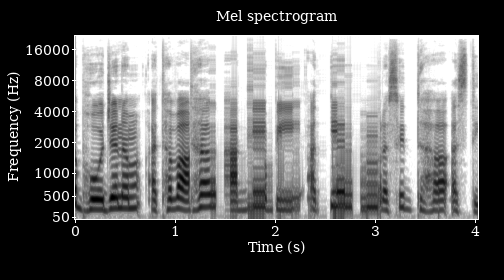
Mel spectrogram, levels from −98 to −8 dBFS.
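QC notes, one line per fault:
1.13 s and 3.63 s, damaged data in a compressed stream: two brief blips, each lasting roughly a hundredth of a second. Corrupted bytes in the compressed stream leave the decoder unable to read those frames. It loses sync, emits a short burst of garbage, and resumes at the next valid frame header. That is why each defect is a brief glitch.
1.36 to 3.09 s, robotic sound from repeated short buffers: the speech turns into a rigid metallic buzz pitched at 66.8 Hz for most of this stretch while still loosely tracking the speech. A fixed pitch at that frequency fits a segment about 15 ms long being replayed over and over. The likely cause is audio arriving too slowly, so the software repeats the last buffer in place of the skipped material.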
